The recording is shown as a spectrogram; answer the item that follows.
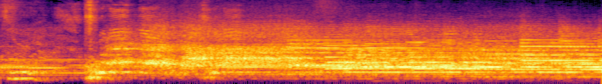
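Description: A live rock band playing while a large concert crowd sings the chorus together. There is a sharp hit about a second in, and the sound is full and loud throughout.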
